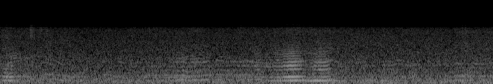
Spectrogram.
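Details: Close buzzing at an Italian honey bee hive entrance, Colorado Springs, October 2011, with the camera placed right in front of the hive. A constant hum is joined by a nearer, louder bee drone around three seconds in.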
